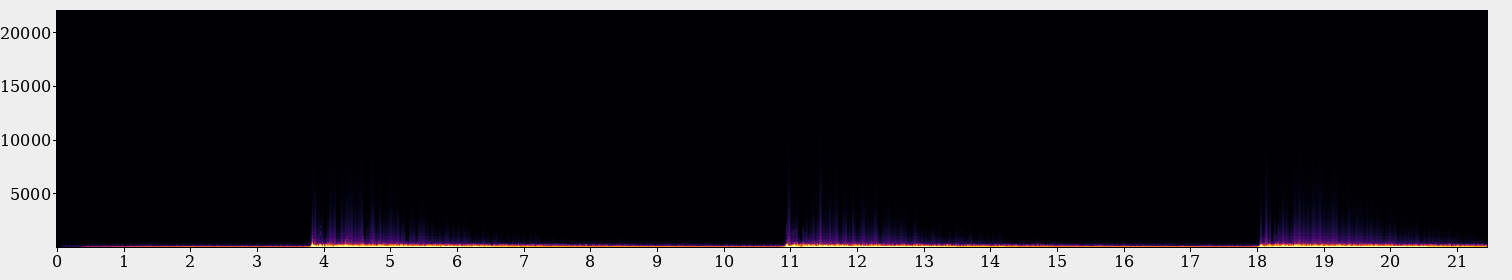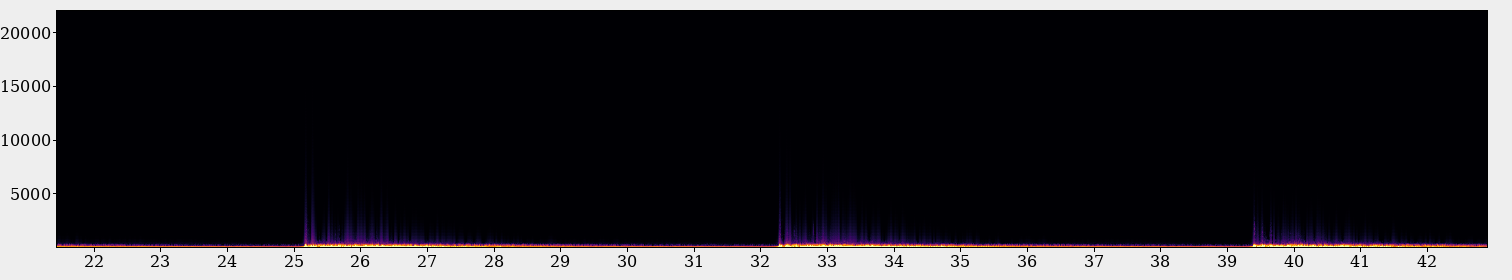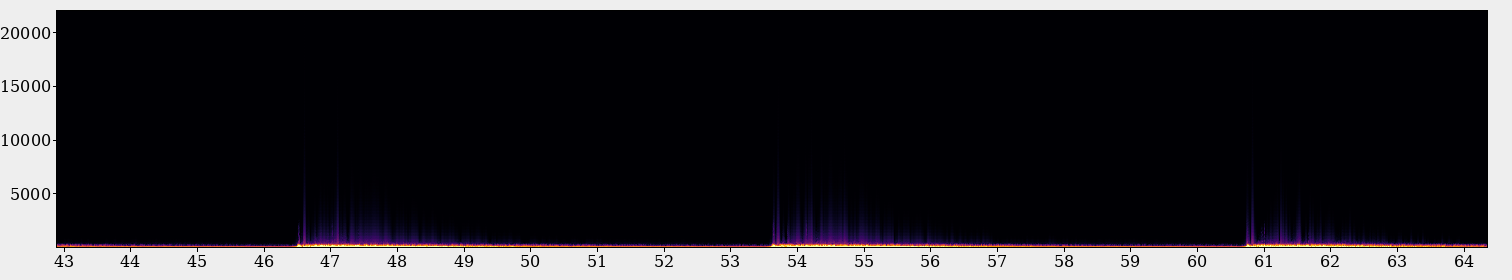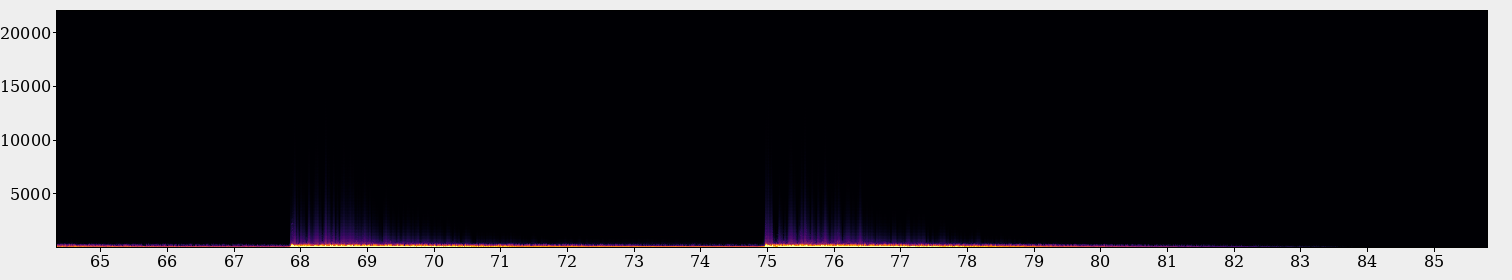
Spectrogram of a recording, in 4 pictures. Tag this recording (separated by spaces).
sound-effect loud Percussion horror Loop fx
